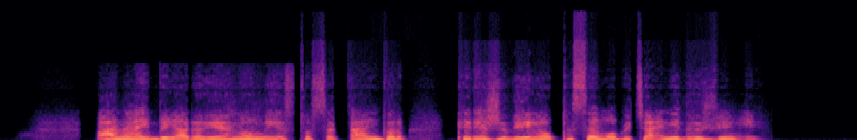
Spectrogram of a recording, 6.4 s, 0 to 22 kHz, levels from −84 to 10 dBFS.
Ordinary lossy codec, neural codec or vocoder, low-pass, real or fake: Opus, 24 kbps; codec, 44.1 kHz, 0.9 kbps, DAC; 19.8 kHz; fake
